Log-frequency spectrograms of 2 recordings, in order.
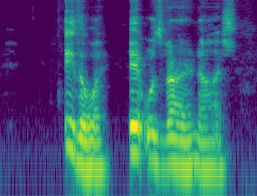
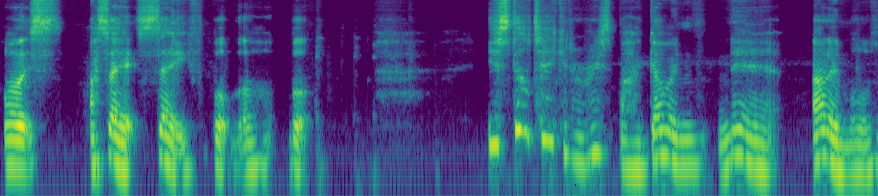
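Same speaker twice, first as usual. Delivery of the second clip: normal talking voice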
